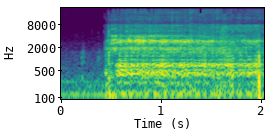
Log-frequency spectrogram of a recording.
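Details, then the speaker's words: Model train non-smoker chassis fitted with a new gear to provide the puff and chuff signal, tested on the tabletop: motor spins up into a steady, busy high whir with a gritty gear buzz. Source unclear; it hummed about the same without the gear. "But you can hear it's a little noisy. I'm not sure where it's coming from. Without the gear, it made a little bit of a hum, about the same amount actually."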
